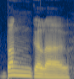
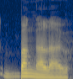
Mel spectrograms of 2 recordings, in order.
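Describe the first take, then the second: First: A hard g follows the ng sound. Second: No hard g follows the ng sound. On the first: The speaker calls it right. "we add G after ng" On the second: The speaker calls it wrong. "not bungalow"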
